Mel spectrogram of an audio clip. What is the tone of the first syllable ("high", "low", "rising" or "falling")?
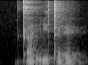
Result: low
